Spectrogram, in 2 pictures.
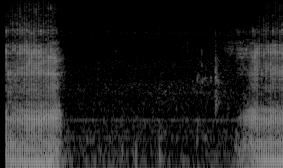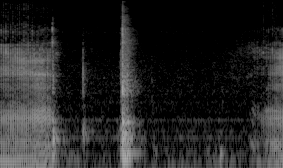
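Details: Bulldog asleep on a person, snoring: loud, rattling snores on each in-breath, about one every four seconds, with quiet pauses between.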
